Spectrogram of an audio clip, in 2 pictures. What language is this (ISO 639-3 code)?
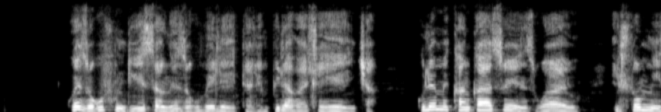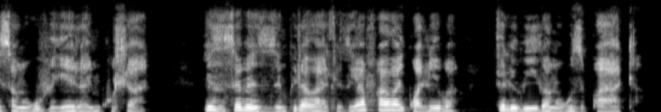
nde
